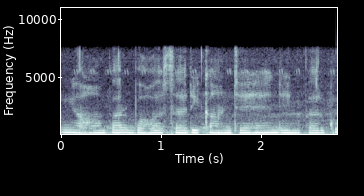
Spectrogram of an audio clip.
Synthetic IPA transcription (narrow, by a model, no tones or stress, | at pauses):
jɐɦãpɐɾbɐɦʊt̪saːɾikãːɳt͡ʃẽɦɛ̃d͡ʒɪnpɐɾk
